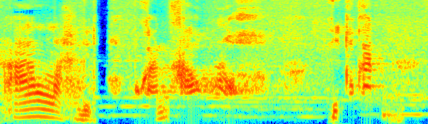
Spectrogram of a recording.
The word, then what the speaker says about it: Allah: itu enggak gitu karena di situ ada tafhim namanya tebal pelfalannya diajakan maka Allah gitu kan Nah huruf Arab itu engak kenal huruf o makanya di situ penulisannya a tetapi dibacanya tebal Allah makanya diajarkan cara melafalkannya begitu masah kalau kamu mau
